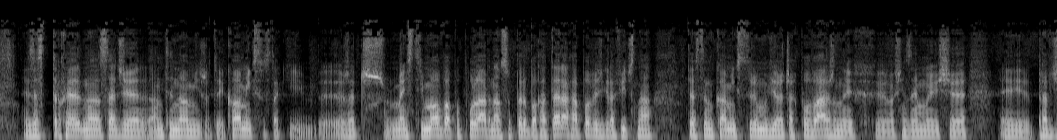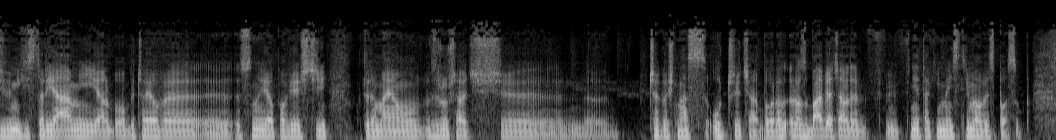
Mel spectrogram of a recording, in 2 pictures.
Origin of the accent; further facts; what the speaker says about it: Szczecin, West Pomeranian Voivodeship, Poland; Ja jestem ze Szczecina, więc jakoś od razu mnie to zaintrygowało i poczułem jakąś więź przez miasto, w którym oboje się wychowaliśmy.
